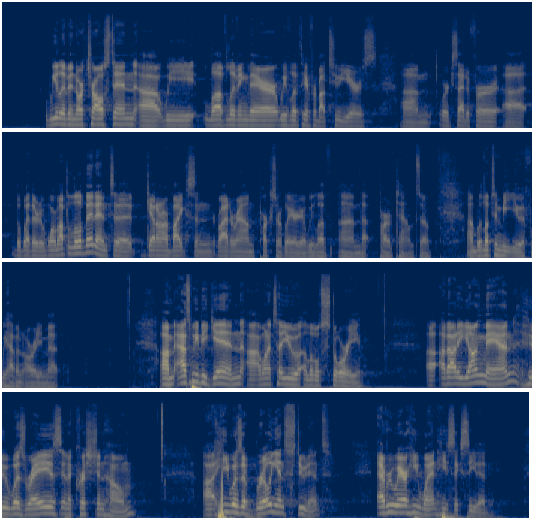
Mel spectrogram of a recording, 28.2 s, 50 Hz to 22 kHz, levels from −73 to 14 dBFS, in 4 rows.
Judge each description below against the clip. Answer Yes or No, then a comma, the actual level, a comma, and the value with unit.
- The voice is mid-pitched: No, low, 125 Hz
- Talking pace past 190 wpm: Yes, fast, 205 wpm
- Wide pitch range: Yes, wide, 5.9 semitones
